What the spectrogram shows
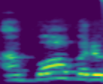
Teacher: Aqui em abóbora, se você falar abóbora, você vai perceber que a sílaba tônica, que é a sílaba mais forte, ela é a segunda ali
